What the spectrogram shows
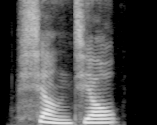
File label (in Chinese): "橡胶", Chinese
